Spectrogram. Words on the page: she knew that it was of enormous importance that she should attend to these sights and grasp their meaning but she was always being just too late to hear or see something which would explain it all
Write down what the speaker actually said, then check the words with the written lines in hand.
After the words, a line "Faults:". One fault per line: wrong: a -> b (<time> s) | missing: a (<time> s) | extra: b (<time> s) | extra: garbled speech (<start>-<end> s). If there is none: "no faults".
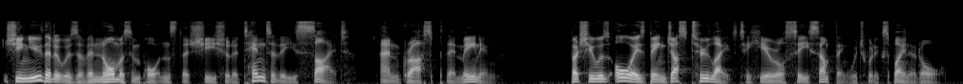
she knew that it was of enormous importance that she should attend to these sight and grasp their meaning but she was always being just too late to hear or see something which would explain it all
Faults:
wrong: sights -> sight (3.0 s)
